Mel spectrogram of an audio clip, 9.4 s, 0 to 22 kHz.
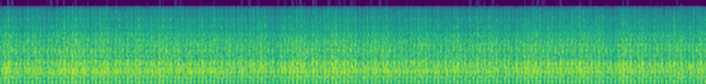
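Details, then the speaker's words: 1966 Gravely C10 single-cylinder on a temporary battery ignition coil replacing the failing old coil (shut off by pulling the wire): even, steady thumping at idle with no misses or stumbles; idling cleanly. "So basically to shut it off I have to pull that wire off. Everybody ready? Got her down at an idle."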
